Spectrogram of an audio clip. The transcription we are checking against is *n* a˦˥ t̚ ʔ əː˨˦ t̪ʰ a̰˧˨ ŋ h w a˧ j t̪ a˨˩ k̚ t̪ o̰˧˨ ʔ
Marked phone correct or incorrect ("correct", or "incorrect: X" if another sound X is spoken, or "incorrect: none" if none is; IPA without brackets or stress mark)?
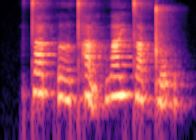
incorrect: t̪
